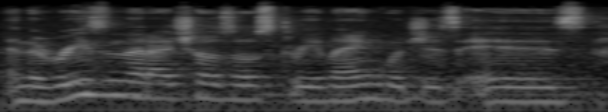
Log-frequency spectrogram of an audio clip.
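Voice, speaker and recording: A woman's voice: fairly low pitch, brisk, noisy background. A woman with a Midwestern American accent, chatting casually to camera with plenty of fillers. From United States. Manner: relaxed, chatty, many fillers. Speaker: vlogger.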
